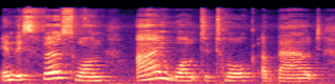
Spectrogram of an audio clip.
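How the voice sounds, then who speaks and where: A woman with a fairly low pitch talks at a fairly slow pace, with audible room echo. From Britain. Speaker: life coach. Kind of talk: live video talk. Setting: live video broadcast.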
